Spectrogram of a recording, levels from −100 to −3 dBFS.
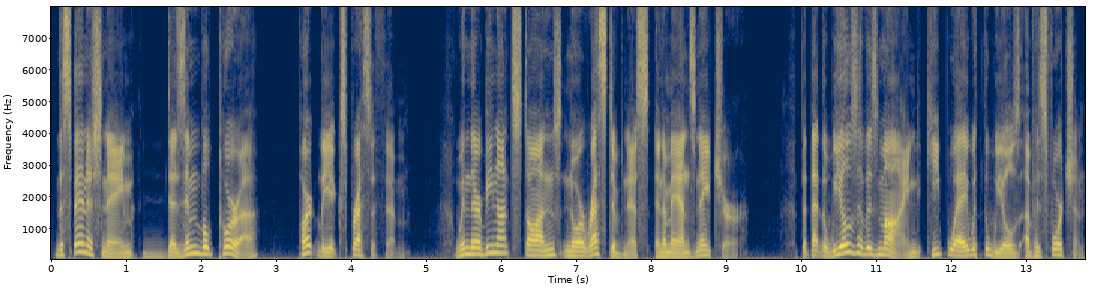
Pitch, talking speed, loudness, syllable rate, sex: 150 Hz, 145 wpm, -18 LUFS, 4.3 syllables/s, male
